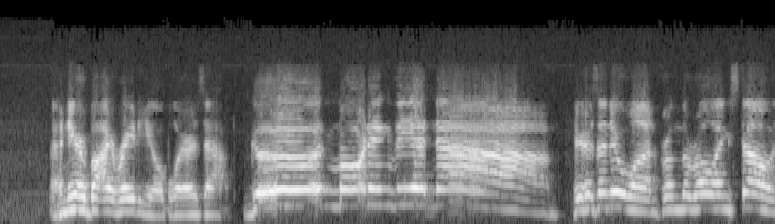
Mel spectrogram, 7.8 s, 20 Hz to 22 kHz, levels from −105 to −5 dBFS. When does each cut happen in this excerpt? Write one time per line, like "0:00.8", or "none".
0:02.4
0:05.6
